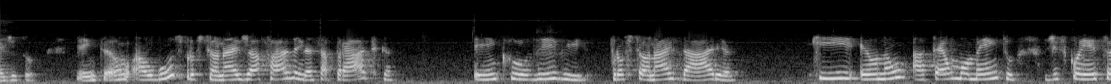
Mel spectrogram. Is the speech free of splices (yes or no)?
no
